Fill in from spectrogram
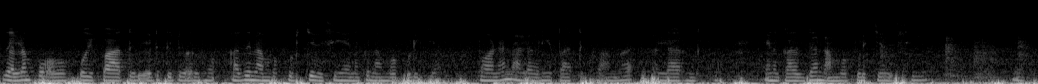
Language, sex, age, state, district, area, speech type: Tamil, female, 60+, Tamil Nadu, Erode, urban, spontaneous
